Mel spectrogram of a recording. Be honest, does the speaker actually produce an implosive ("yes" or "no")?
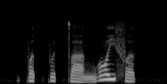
no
